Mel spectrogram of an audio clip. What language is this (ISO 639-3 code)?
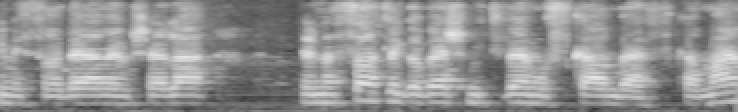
heb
